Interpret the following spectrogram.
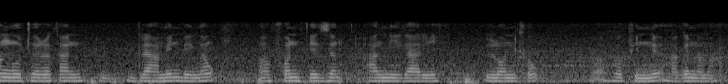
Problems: none marked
